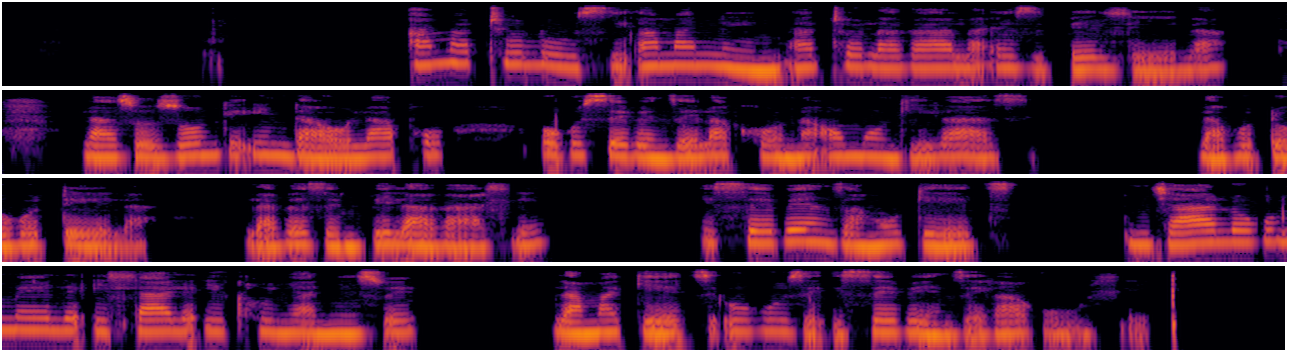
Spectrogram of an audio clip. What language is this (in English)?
North Ndebele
